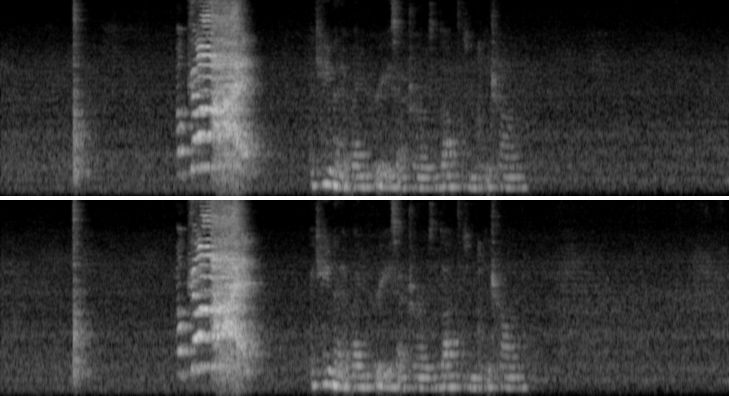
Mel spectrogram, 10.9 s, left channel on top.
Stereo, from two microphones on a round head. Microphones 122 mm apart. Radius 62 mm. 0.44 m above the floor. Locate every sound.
1.1 s chopping: 35° right (ahead or behind), 1.1 m
2.6 s a shout: 30° left (ahead or behind), 1.2 m
4.6 s a woman speaking: 5° left (ahead or behind), 1.6 m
